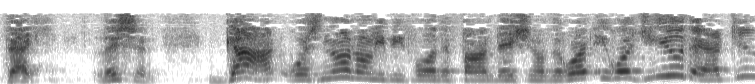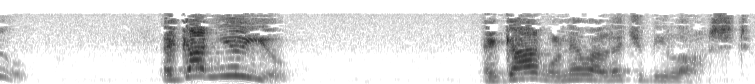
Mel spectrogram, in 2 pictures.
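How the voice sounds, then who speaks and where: A man preaching a sermon, swinging between low asides and raised exclamations and reading scripture slowly and deliberately. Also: very animated, breathy edge. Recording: dull lo-fi recording with faint noise.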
